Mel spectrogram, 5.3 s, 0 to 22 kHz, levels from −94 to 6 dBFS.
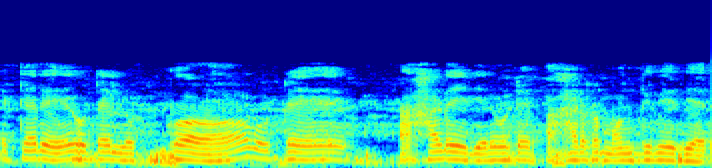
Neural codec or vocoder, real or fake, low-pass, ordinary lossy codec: codec, 16 kHz, 8 kbps, FreqCodec, larger model; fake; 5.4 kHz; none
